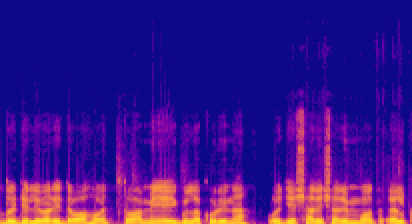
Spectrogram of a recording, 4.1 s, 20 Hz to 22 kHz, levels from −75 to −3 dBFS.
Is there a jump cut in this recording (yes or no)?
no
